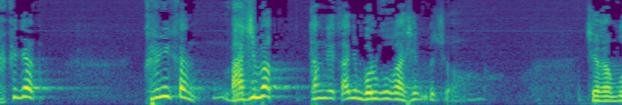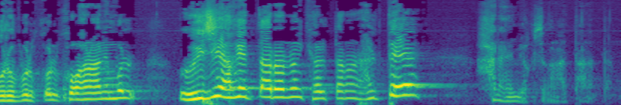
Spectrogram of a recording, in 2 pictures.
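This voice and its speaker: A man preaching a Sunday sermon at a church service as pastor, telling stories vividly and asking rhetorical questions. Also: high voice. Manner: animated storytelling with rhetorical questions.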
